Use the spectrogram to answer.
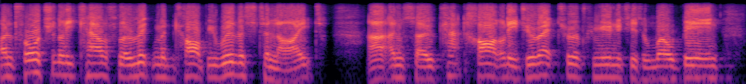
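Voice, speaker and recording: A man speaks with an English accent at a moderate pace. His pitch is fairly high, with fairly even intonation. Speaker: committee chair. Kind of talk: chairing a council meeting. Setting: council meeting room with desk microphones.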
